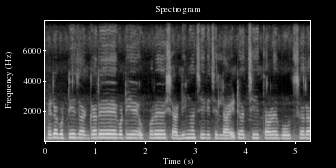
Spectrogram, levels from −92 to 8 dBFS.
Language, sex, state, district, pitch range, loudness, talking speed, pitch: Odia, female, Odisha, Malkangiri, 220-235 Hz, -15 LUFS, 145 wpm, 230 Hz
